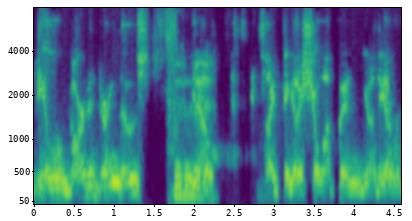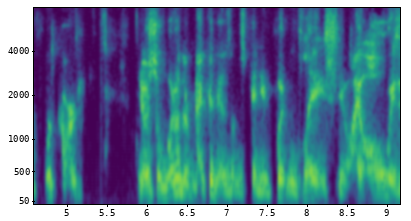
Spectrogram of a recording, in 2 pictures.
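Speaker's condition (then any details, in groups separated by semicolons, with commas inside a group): No condition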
